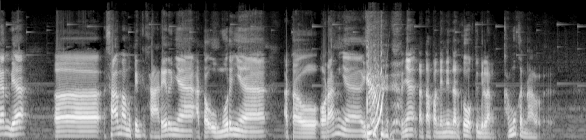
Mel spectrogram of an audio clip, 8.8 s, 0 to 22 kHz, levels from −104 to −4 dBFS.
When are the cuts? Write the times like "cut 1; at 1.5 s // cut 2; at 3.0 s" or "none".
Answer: cut 1; at 6.0 s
